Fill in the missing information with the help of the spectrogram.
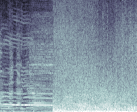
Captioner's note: Explosion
